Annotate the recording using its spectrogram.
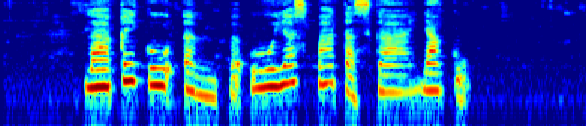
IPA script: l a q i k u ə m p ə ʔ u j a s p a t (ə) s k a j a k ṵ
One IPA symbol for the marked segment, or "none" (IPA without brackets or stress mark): a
